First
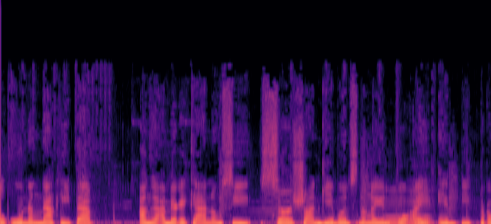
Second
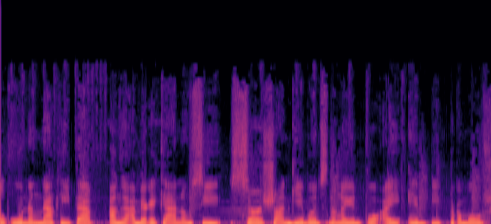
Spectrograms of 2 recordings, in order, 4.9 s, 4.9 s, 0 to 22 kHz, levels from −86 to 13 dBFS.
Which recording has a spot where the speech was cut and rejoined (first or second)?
second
